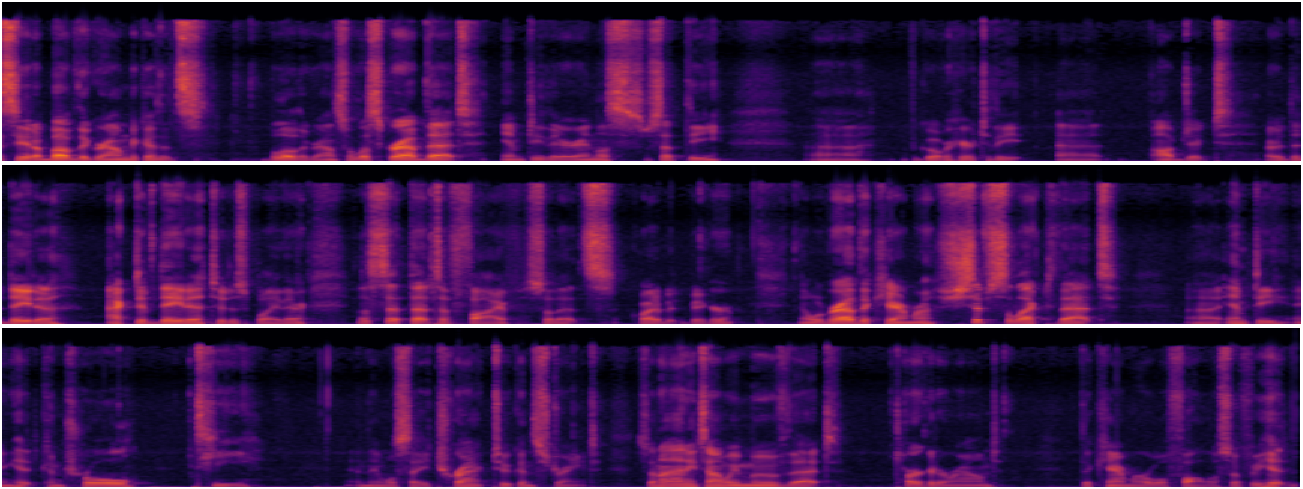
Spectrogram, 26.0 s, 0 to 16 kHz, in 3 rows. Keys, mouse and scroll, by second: 3.4-5.4 right drag, 10.7-12.6 right drag, 12.6-13.9 middle drag, 13.9-17.2 right drag, 18.6 ctrl+t, 22.2 g, 24.2 g, 25.8 KP_0.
